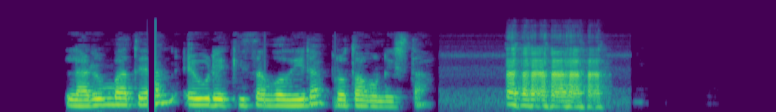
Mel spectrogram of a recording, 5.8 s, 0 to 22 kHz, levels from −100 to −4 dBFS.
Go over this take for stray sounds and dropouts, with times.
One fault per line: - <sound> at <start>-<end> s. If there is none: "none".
- dropout at 1.1-1.2 s
- laugh at 3.8-4.6 s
